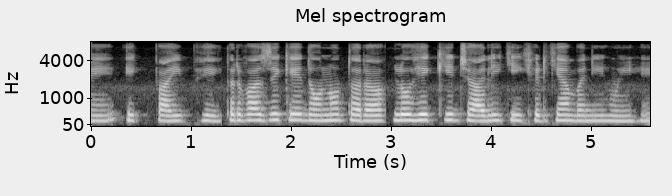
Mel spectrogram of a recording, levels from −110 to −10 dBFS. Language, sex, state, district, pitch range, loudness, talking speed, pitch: Hindi, female, Uttar Pradesh, Etah, 190-210 Hz, -24 LUFS, 170 wpm, 200 Hz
